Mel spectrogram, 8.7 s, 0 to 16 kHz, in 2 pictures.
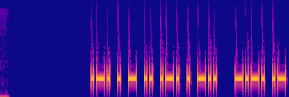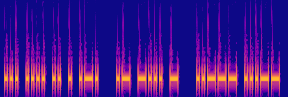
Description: Morse code, heard as a keyed tone, about 30 wpm, 700 Hz. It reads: RETIRED CASHIER ABT 23
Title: Practice QSO - Exchange 3 - More Info - 30wpm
